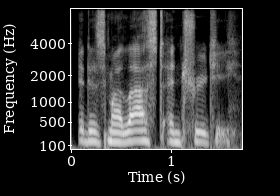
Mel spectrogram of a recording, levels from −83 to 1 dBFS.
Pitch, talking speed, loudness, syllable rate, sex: 155 Hz, 175 wpm, -15 LUFS, 4.5 syllables/s, male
